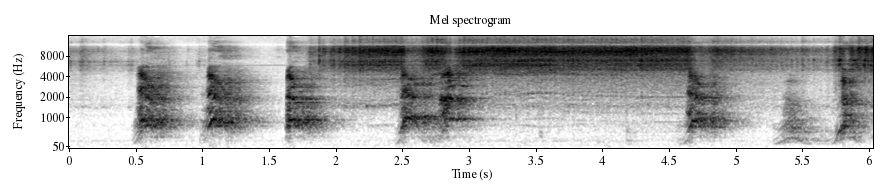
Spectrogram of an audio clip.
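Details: Playful Shih Tzu puppy barking at an RC helicopter: about seven sharp, bright yaps in uneven bursts, three in quick succession, then a gap and more, against the constant high whine of the toy's rotor.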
